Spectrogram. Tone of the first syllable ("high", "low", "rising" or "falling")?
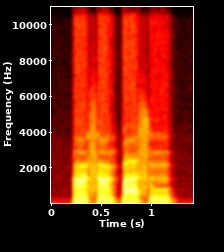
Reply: high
